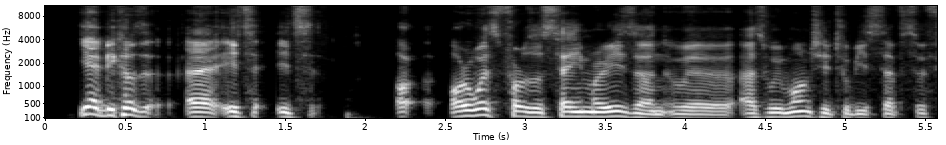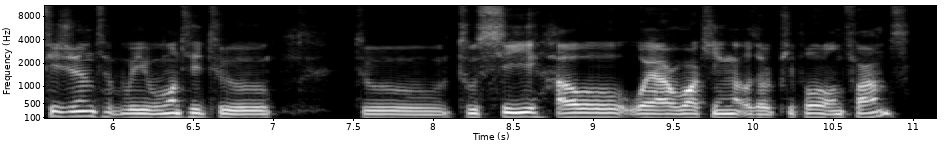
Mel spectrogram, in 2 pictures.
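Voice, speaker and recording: Over a very clean recording with a silent background, a man with a French accent talks at a moderate pace in a medium pitch with ordinary pitch variation. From France. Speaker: entrepreneur and traveler. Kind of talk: interview conversation. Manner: halting, many fillers.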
